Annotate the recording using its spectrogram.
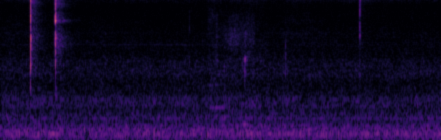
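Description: Two sharp clicks about a quarter-second apart near the start as the switch of a handheld SeaQuest DSV V-PAL prop is worked to turn its light on, then a low steady room hum with one faint tick later on.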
